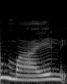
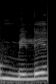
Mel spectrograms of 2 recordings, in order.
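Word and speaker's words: mile: एम आई एल ई तो यह क्या हो जाएगा माइल इसको मिले नहीं पढ़ेंगे इसको पढ़ेंगे माइल कैसे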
